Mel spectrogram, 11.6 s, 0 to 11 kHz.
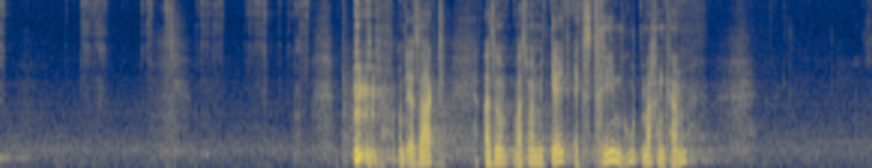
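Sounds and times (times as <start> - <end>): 
pen scratching across paper drawing a banknote and coins: 1.0 - 4.1
speech: 4.9 - 9.4.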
